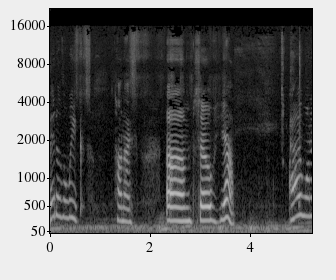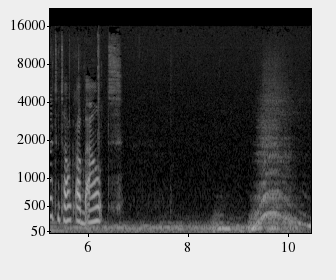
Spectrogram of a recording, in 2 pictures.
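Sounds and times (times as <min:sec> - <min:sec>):
speech: 0:00.6 - 0:03.8, 0:04.8 - 0:06.7
motorcycle engine revving outside: 0:08.4 - 0:10.4.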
